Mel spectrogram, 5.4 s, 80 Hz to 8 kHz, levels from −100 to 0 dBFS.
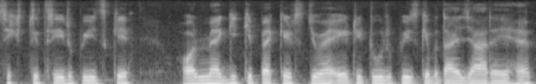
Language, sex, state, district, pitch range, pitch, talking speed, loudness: Hindi, male, Himachal Pradesh, Shimla, 110-120 Hz, 115 Hz, 200 wpm, -16 LUFS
